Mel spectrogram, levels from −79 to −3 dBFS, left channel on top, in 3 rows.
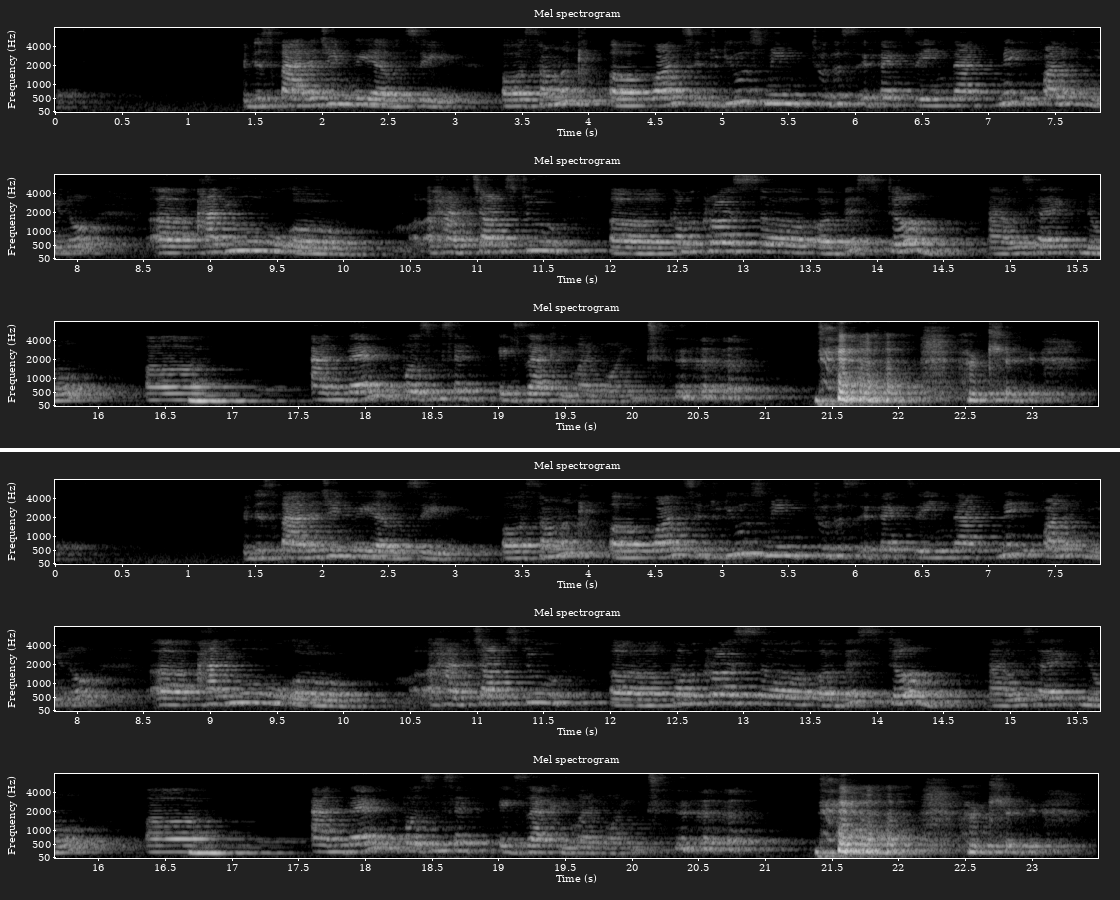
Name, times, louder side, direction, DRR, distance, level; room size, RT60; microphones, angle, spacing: voice 1, 1.4-3.0 3.3-8.1 8.5-11.6 12.0-14.5 14.8-15.9 16.3-16.8 17.6-20.8, left 1 dB, 35° left, -2 dB, 2.6 m, -34 dB
voice 2, 21.4-23.3, left 1 dB, 60° left, 0 dB, 2.2 m, -29 dB
11.0 x 10.5 x 3.7 m, 1.2 s
head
